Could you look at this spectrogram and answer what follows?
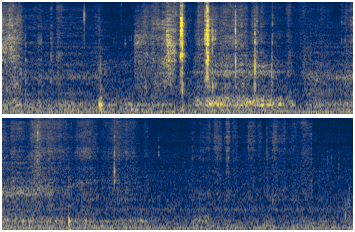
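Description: Faint light taps and slides of trading cards being handled and set down by hand, with a couple of sharper clicks about two seconds in.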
